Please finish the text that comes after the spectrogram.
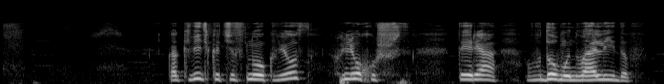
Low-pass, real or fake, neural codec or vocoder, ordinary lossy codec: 7.2 kHz; fake; vocoder, 44.1 kHz, 128 mel bands every 512 samples, BigVGAN v2; none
